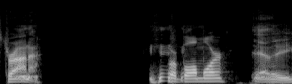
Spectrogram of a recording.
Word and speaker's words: Toronto: Yeah, and it's not Toronto, it's Toronto.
